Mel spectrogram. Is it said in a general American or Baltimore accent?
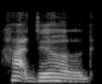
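Baltimore. It is said with a Baltimore dialect vowel.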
